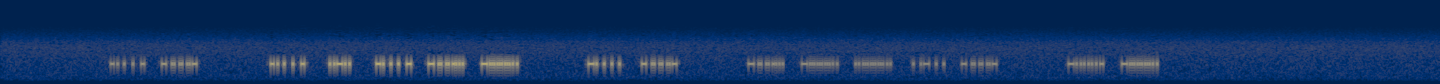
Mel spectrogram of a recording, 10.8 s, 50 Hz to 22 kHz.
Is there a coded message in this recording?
Yes: Hellschreiber (Feld-Hell, 122.5 baud) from 0.8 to 8.7 s, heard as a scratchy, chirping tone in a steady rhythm, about 1000 Hz, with fading. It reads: VA VIURE LA RESTA DE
